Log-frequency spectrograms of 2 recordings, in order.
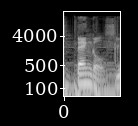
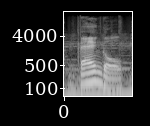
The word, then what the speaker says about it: Bengal: It's Bengals. You always say it wrong. You always say Bengals. – How are we saying it different? Bengals. – It's a Bengal, like Ben, like Uncle Ben. Bengal, not Bangle, like Dangle.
